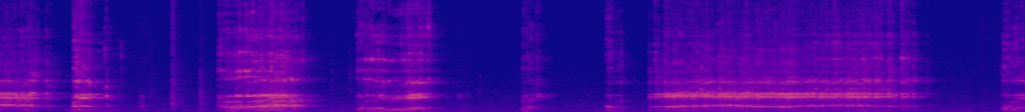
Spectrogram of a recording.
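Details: Young woman burping loudly on a couch, compilation: series of loud, drawn-out voiced burps with short pauses between them; repeated belching.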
